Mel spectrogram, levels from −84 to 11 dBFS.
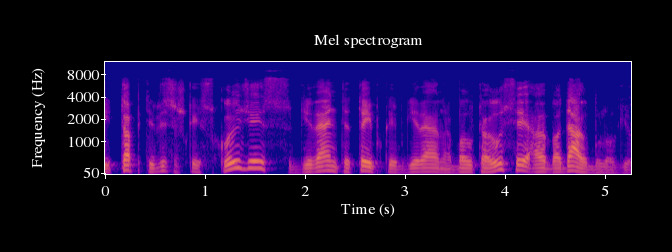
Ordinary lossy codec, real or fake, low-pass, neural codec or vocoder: Opus, 24 kbps; real; 7.2 kHz; none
